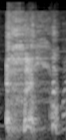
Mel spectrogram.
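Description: A quick double cough with a faint third burst, fairly dry and sharp.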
